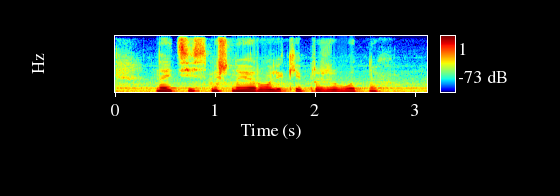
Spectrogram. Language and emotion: Russian, neutral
